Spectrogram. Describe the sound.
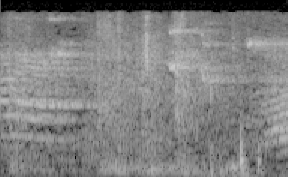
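A basketball bounces a few times on the court during a women's game while a commentator talks over it.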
